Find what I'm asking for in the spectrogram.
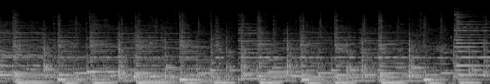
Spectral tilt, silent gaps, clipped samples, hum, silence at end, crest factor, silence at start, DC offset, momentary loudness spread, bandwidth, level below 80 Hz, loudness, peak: -7 dB/octave; none; under 0.1%; none; 0 s; 14 dB; 0 s; under 0.1%; 2 LU; 12.5 kHz; -28 dBFS; -23 LUFS; -10 dBFS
